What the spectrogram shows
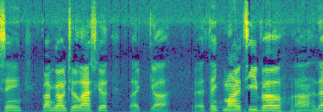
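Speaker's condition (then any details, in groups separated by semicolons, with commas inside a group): Cerebral palsy; spastic, affects walking and legs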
